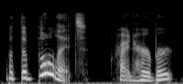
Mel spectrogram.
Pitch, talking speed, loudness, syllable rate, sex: 215 Hz, 165 wpm, -17 LUFS, 4.7 syllables/s, female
